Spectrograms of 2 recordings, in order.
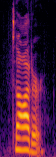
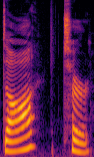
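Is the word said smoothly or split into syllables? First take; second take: smoothly; split. First: The word is said smoothly as one unit. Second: The word is broken into separate syllables. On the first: It is the everyday way of saying the word. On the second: It is said syllable by syllable to help spell it.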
